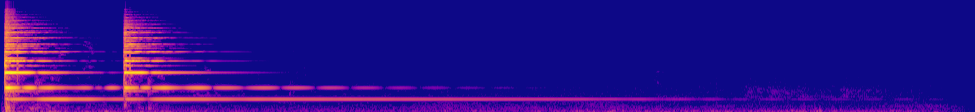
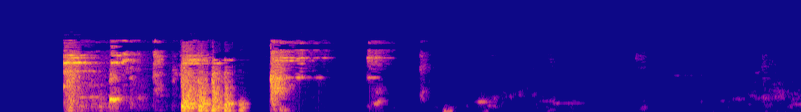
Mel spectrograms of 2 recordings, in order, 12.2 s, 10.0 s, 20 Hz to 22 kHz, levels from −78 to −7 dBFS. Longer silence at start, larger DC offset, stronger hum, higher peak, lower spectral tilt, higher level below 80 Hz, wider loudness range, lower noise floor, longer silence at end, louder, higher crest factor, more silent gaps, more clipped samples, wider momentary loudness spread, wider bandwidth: second, 0.05 s vs 0.8 s; neither; neither; first, 0 dBFS vs -4 dBFS; second, 1.5 dB/octave vs -8 dB/octave; second, -56 dBFS vs -42 dBFS; first, 27 LU vs 22 LU; second, -62 dBFS vs under -90 dBFS; first, 8.5 s vs 3.95 s; first, -15 LUFS vs -18 LUFS; about the same, 22 dB vs 18 dB; neither; neither; first, 29 LU vs 18 LU; first, 16 kHz vs 5.4 kHz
